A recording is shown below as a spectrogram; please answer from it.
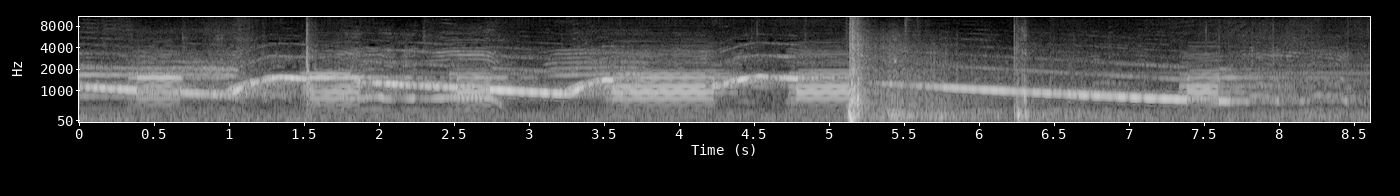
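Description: Police vehicle siren wailing, its pitch sliding slowly down and then sweeping quickly back up, again and again, with a steady horn-like tone cutting in at times. A loud sharp gunshot about five seconds in, with fainter cracks near one and a half and six seconds.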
